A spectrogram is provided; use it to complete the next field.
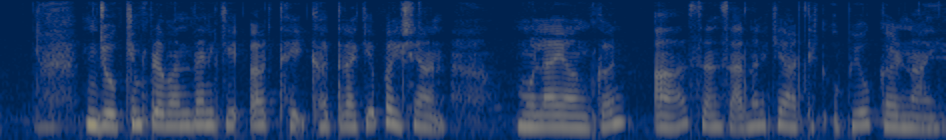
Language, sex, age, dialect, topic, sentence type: Magahi, female, 25-30, Western, agriculture, statement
